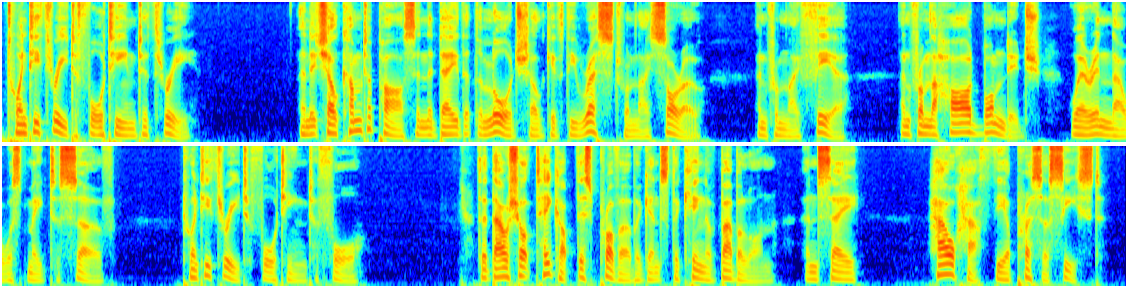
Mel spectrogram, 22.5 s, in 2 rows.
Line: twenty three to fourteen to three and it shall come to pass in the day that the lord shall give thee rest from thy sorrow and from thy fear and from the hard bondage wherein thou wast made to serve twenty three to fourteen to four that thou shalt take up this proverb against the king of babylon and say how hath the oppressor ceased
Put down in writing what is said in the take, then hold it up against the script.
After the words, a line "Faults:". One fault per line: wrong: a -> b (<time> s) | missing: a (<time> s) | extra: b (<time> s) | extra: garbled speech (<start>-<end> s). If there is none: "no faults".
twenty three to fourteen to three and it shall come to pass in the day that the lord shall give thee rest from thy sorrow and from thy fear and from the hard bondage wherein thou wast made to serve twenty three to fourteen to four that thou shalt take up this proverb against the king of babylon and say how hath the oppressor ceased
Faults:
no faults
